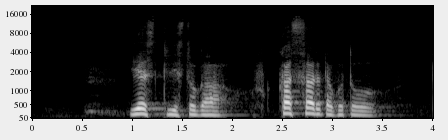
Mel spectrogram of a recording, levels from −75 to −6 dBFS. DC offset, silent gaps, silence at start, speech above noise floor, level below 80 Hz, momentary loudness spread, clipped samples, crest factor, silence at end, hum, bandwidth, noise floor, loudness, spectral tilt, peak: under 0.1%; none; 1 s; 44 dB; -68 dBFS; 12 LU; under 0.1%; 20 dB; 0.55 s; none; 15 kHz; -67 dBFS; -25 LUFS; -8 dB/octave; -6 dBFS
